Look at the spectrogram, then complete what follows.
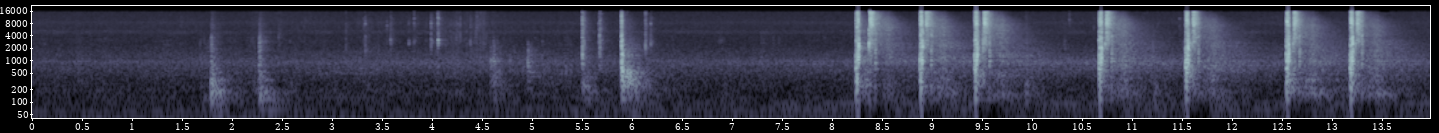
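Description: Pneumatic nail gun driving nails into a rough-sawn wooden board, seven sharp shots spaced about half a second to a second apart from about eight seconds in, each with a brief tail. Before them come a few lighter knocks as the board is handled.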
